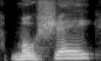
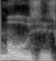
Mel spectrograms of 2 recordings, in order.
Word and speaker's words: Moshe: you guys heard it originally there was no o sound in Hebrew so Moses which is the transliterated pronunciation of the name that would not be his Moshe and Moses would not be his ancient name it would be Masha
